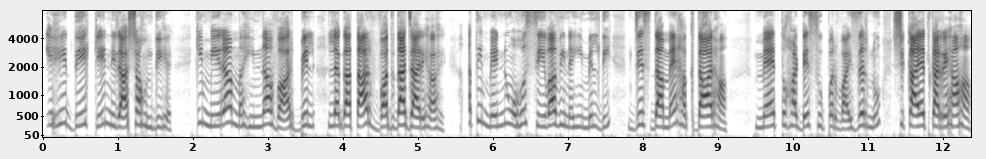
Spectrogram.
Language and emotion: Punjabi, angry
